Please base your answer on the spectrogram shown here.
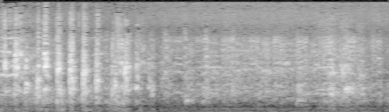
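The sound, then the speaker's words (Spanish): A hen that has just laid an egg clucks in quick, rhythmic bursts for about a second, then trails into softer, noisier clucking. “O sea que aquí lo que pasa es que esta gallina ha puesto.”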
